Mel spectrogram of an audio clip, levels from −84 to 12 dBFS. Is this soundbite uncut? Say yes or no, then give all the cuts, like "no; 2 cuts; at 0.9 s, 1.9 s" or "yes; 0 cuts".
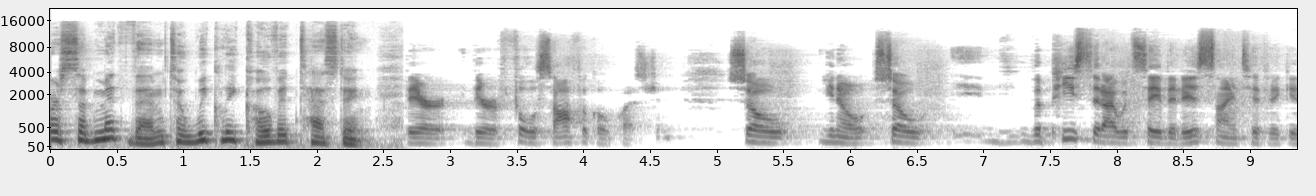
no; 1 cut; at 2.6 s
